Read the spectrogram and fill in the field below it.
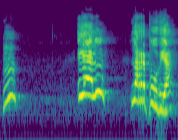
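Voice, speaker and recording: A man, a pastor, preaching a sermon to his congregation. He swings from soft asides to loud, emphatic bursts and puts questions straight to the listeners. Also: extremely high pitch, sing-song, extremely slow. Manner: addresses the congregation directly with questions. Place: church sanctuary.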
